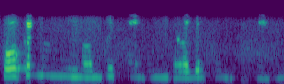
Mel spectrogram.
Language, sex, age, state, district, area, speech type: Telugu, female, 18-30, Telangana, Medchal, urban, conversation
